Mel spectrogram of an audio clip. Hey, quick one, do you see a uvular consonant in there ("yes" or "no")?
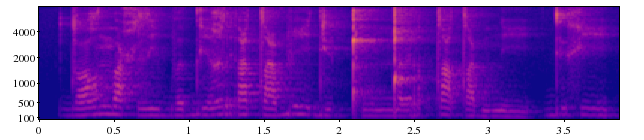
yes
